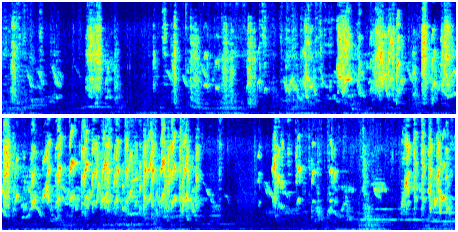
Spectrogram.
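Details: Pet budgies in chattering song, a dense run of fast high chirps and warbles that rises to a steady stream in the middle, then breaks off before a final burst.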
